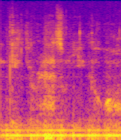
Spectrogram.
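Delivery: hushed, menacing, threatening whisper, barely audible. Retelling how a parent leans in during public misbehavior: imitating a parent's threatening whisper. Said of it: "lean in and whisper".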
